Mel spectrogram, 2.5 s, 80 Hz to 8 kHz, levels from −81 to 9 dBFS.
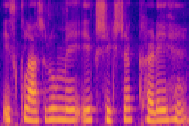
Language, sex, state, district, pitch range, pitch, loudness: Hindi, female, Jharkhand, Deoghar, 225-245 Hz, 235 Hz, -15 LUFS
